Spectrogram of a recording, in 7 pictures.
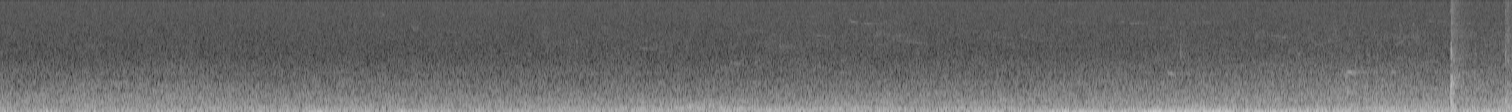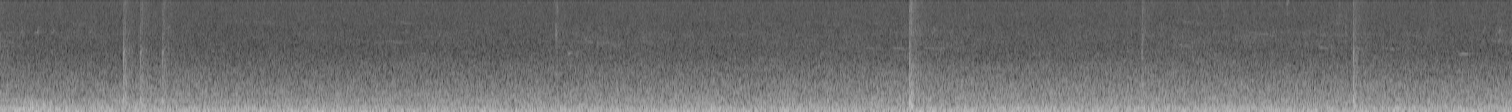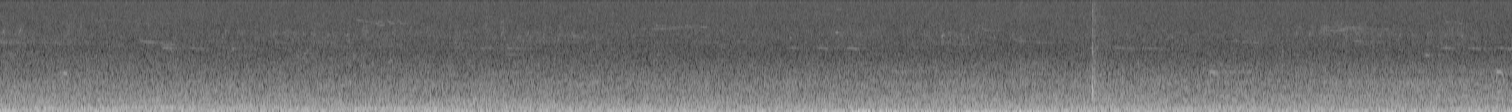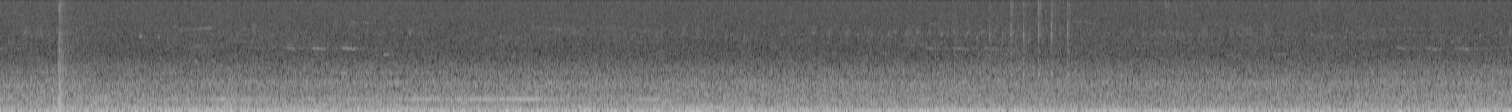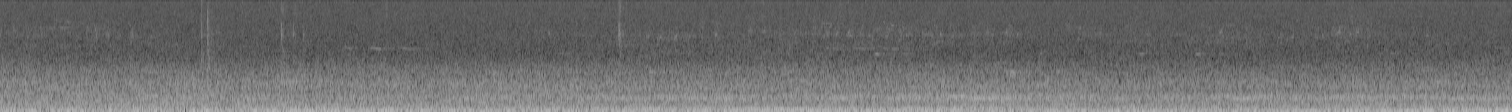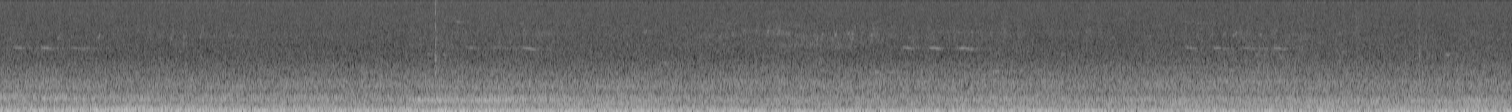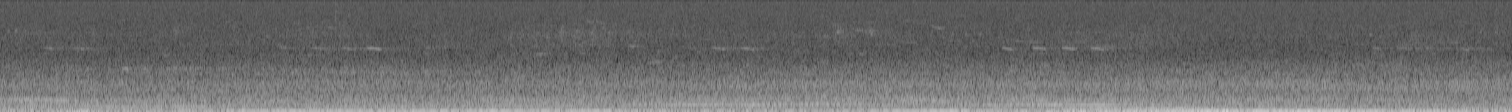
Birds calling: Canada Goose (Branta canadensis), Killdeer (Charadrius vociferus), Tufted Titmouse (Baeolophus bicolor), Red-winged Blackbird (Agelaius phoeniceus)

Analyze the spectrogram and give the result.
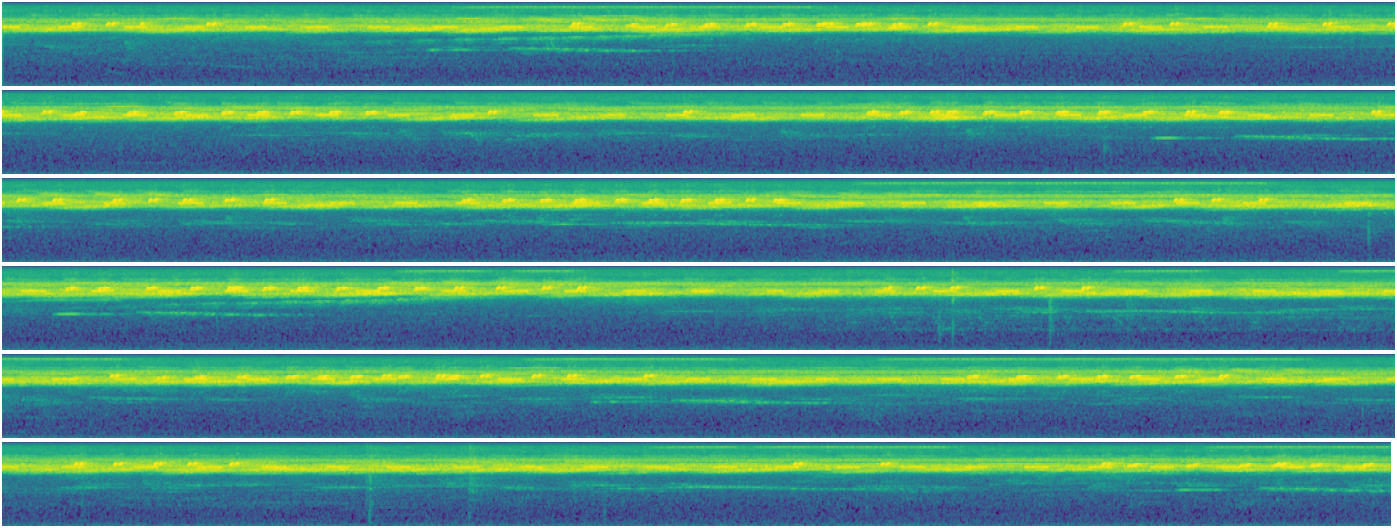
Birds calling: Dusky-throated Antshrike (Thamnomanes ardesiacus), unidentified bird, Thrush-like Wren (Campylorhynchus turdinus), Black-faced Antthrush (Formicarius analis), Hauxwell's Thrush (Turdus hauxwelli), Dusky-capped Greenlet (Pachysylvia hypoxantha), Buff-throated Woodcreeper (Xiphorhynchus guttatus), Mealy Parrot (Amazona farinosa)

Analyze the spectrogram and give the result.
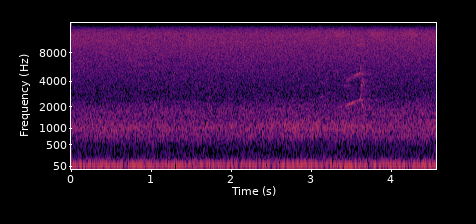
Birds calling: Great Crested Flycatcher (Myiarchus crinitus)

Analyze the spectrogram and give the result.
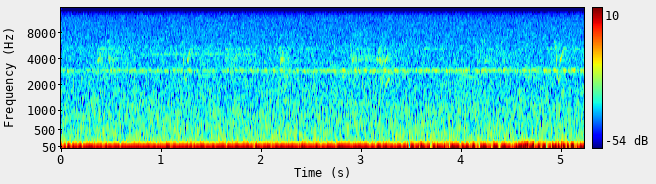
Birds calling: Black-headed Saltator (Saltator atriceps)

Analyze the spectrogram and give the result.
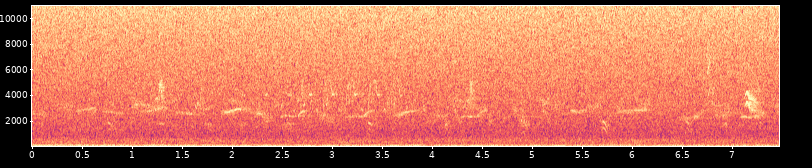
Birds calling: Hawaii Amakihi (Chlorodrepanis virens), Red-billed Leiothrix (Leiothrix lutea), Erckel's Francolin (Pternistis erckelii)

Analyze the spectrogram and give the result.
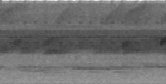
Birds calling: Hauxwell's Thrush (Turdus hauxwelli), Collared Trogon (Trogon collaris)

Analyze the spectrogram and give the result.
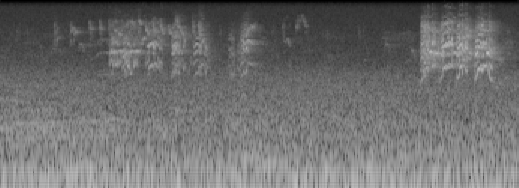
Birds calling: Crimson-fronted Parakeet (Psittacara finschi)

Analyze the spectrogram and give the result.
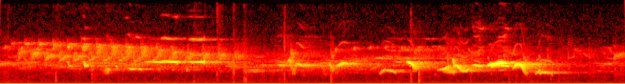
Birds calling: Hawaii Creeper (Loxops mana), Iiwi (Drepanis coccinea), Red-billed Leiothrix (Leiothrix lutea)

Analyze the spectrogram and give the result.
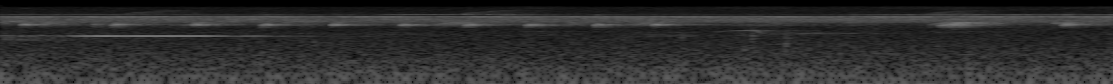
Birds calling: Cinereous Tinamou (Crypturellus cinereus), Hauxwell's Thrush (Turdus hauxwelli)

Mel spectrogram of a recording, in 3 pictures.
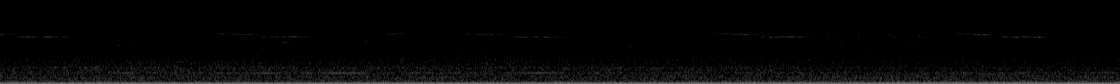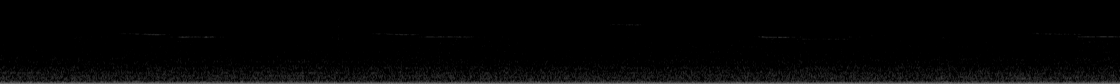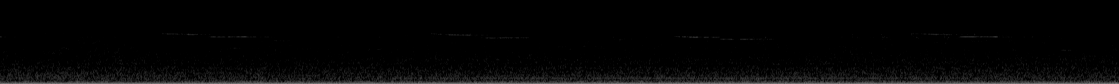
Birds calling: Ovenbird (Seiurus aurocapilla), Black-capped Chickadee (Poecile atricapillus)

